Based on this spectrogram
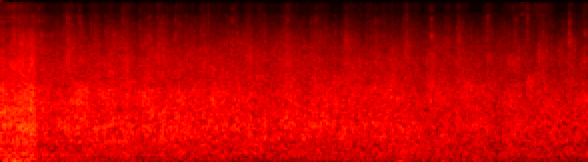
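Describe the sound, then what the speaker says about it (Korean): Audience applause in a lecture hall during a talk on agricultural policy, a steady, moderately distant burst of many hands clapping that continues evenly for several seconds. "고개만 이래 하지 말고 박수를 한번 쳐봐."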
